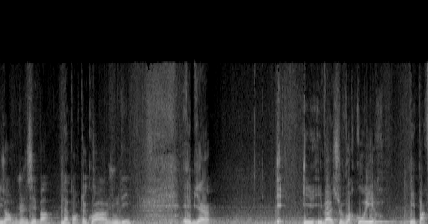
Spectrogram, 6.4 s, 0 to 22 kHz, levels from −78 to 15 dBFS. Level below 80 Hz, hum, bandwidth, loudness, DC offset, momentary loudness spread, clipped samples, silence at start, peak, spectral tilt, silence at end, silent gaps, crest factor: -38 dBFS; none; 16 kHz; -15 LUFS; under 0.1%; 13 LU; under 0.1%; 0 s; -2 dBFS; -7 dB/octave; 0 s; none; 14 dB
